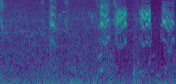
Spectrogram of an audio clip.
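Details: Female papa-capim seedeater piping to excite males: thin high notes giving way to loud, rasping high bursts of about a quarter second each.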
